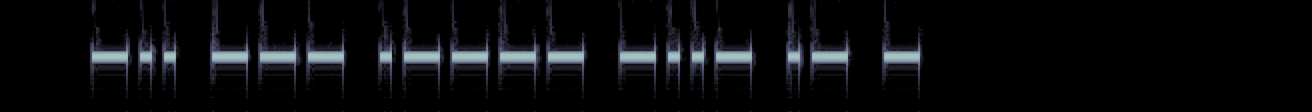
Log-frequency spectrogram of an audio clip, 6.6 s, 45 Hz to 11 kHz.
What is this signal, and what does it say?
Morse code, heard as a keyed tone, about 20 wpm, 700 Hz. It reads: DO1XAT
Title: DXCC-100 Call Signs - 6 Characters - Repeated 2x - 20wpm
